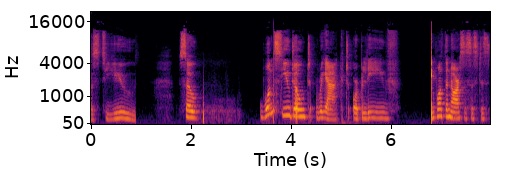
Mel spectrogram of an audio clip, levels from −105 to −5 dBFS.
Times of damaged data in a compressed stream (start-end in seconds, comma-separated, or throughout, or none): 0.88, 4.08-4.11, 6.80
